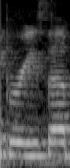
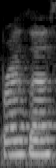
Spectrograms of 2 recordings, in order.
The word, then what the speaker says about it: Brezza: baby brezza formula pro i say breeza but i know a lot of people pronounce it brezza so that's how we're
